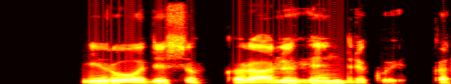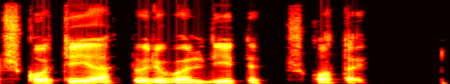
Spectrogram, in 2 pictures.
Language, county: Lithuanian, Telšiai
